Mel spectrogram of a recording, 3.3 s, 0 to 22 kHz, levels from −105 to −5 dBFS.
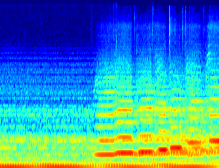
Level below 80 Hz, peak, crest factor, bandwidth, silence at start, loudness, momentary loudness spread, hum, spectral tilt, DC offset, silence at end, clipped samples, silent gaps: -26 dBFS; -10 dBFS; 12 dB; 5 kHz; 0 s; -23 LUFS; 11 LU; none; -9 dB/octave; under 0.1%; 0 s; under 0.1%; none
